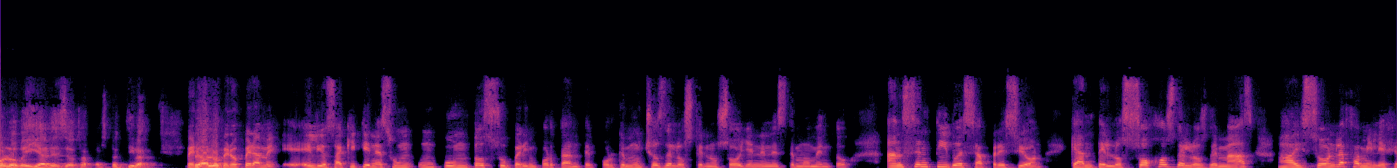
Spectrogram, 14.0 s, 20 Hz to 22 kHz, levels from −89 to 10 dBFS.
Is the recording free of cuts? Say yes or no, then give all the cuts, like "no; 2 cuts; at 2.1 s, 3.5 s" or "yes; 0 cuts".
yes; 0 cuts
